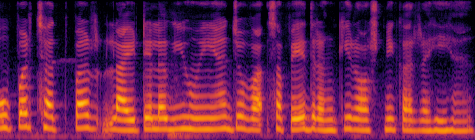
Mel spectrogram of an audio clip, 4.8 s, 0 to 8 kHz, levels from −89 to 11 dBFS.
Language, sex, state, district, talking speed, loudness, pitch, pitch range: Hindi, female, Delhi, New Delhi, 190 wpm, -15 LUFS, 240 Hz, 220-250 Hz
